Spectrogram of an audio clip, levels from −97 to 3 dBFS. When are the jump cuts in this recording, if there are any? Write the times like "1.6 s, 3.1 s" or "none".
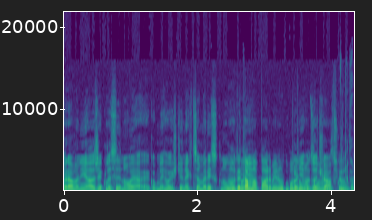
none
